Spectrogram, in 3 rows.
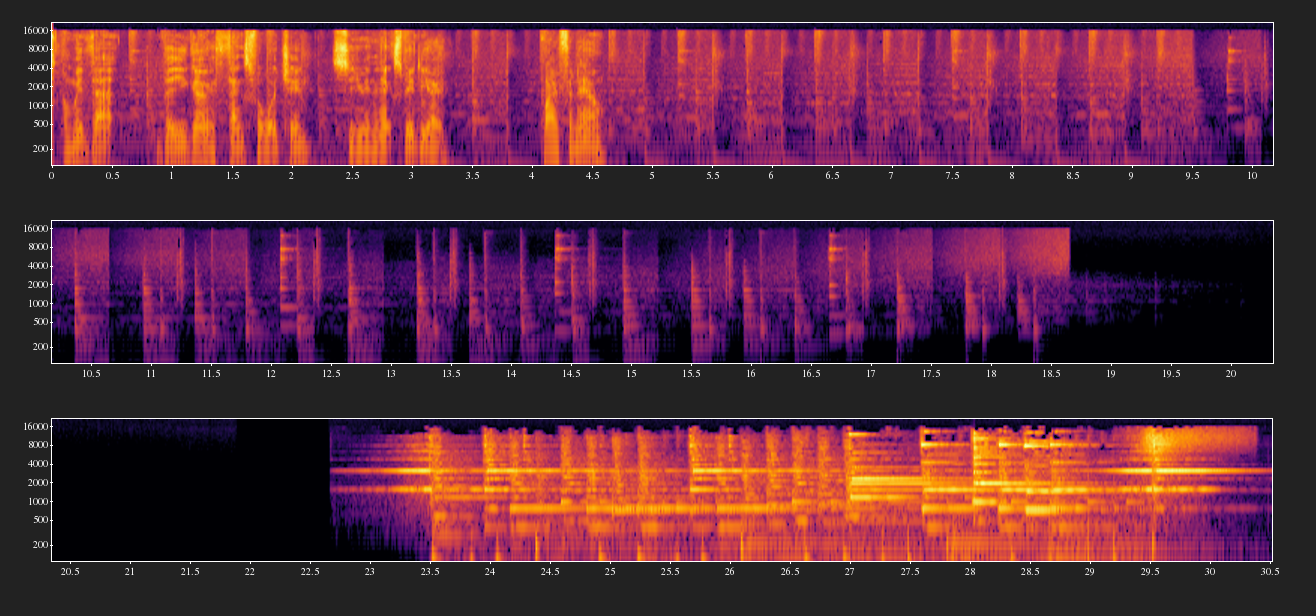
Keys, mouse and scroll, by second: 0.7 click, 1.4 middle click, 2.3 shift+middle click, 2.9 middle click, 5.0 ctrl+s.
